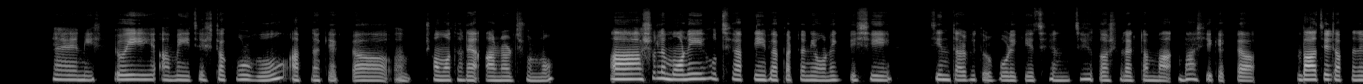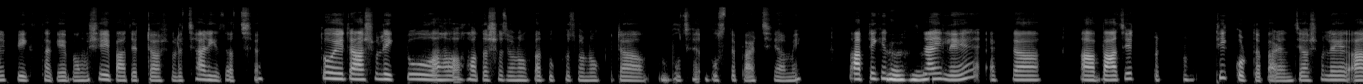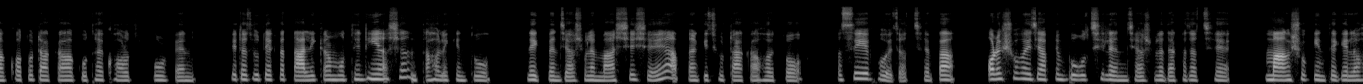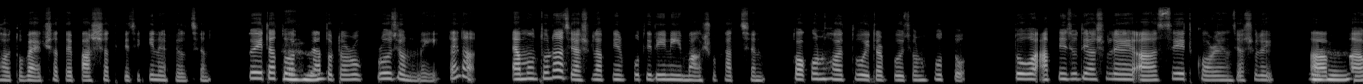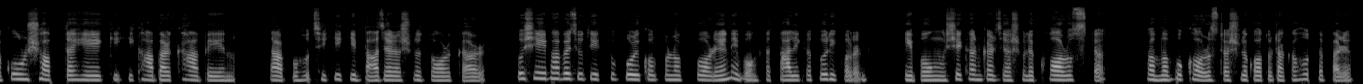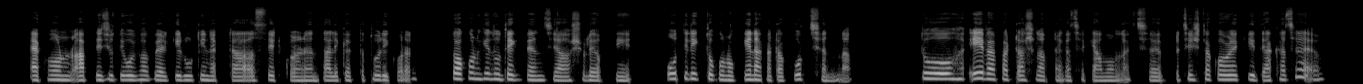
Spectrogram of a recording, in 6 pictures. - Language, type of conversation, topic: Bengali, advice, কেনাকাটায় বাজেট ছাড়িয়ে যাওয়া বন্ধ করতে আমি কীভাবে সঠিকভাবে বাজেট পরিকল্পনা করতে পারি?
- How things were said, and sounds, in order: tapping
